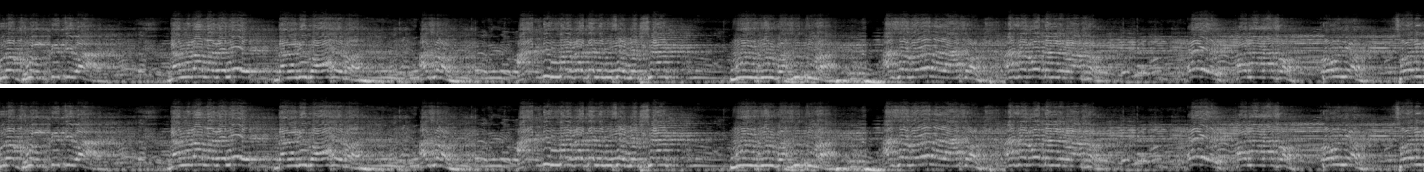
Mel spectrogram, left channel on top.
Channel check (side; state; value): both; identical; correlation 1.00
